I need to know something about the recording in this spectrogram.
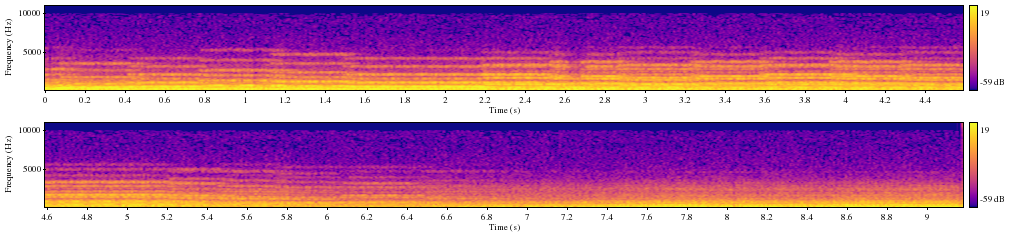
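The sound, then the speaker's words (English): A truck engine drones steadily as it drives down steep downgrades on the way back to a lumber camp, its low harmonic rumble shifting in pitch as the motor works up and eases off, loud and continuous with no voices. “I sure hope the brakes in this truck are okay.”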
